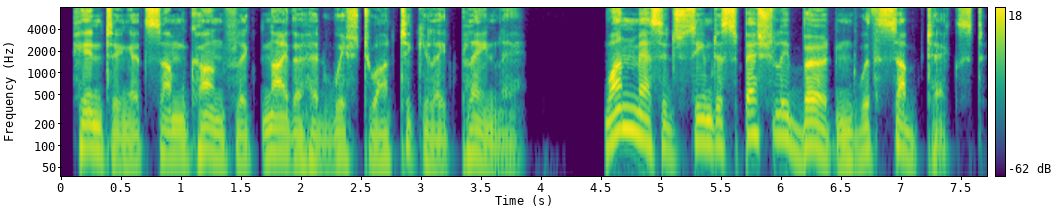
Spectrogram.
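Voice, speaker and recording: Very deep-voiced male mystery narrator. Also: dry recording, clean studio sound. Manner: measured, literary, solemn storytelling. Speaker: audio drama narrator. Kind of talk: scripted first-person detective story narration.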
